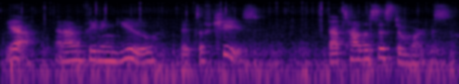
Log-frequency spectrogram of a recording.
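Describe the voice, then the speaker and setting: A woman's voice: medium pitch, measured pace, fairly bright tone, a little hiss or hum, natural voice, rough recording. An actress playing a blunt, teasing young woman adventurer in an audio drama.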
